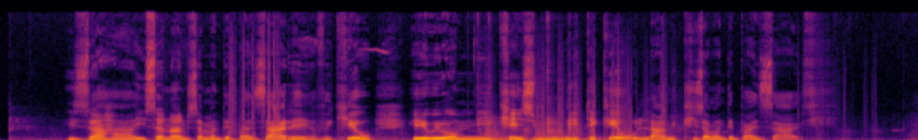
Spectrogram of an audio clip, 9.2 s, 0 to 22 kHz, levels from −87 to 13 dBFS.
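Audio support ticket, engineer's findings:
Loose connector crackle on the speech, three bursts: 2.29–2.80 s, 5.35–6.85 s, 7.98–8.77 s. Irregular scratchy crackle, longest run about 1.5 s. Probably a worn or dirty connector making and breaking as it moves, chopping the signal. Reseat or swap the cable.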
